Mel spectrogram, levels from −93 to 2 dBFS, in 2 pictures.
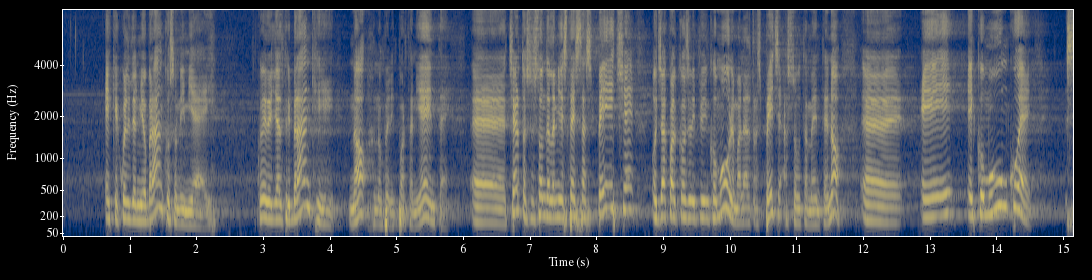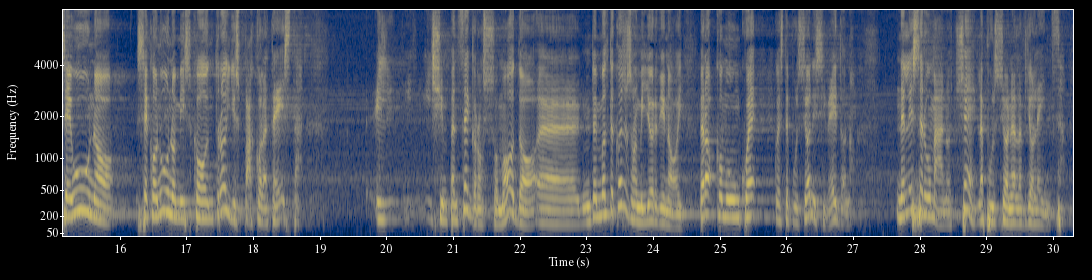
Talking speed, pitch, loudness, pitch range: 160 wpm, 190 Hz, -22 LUFS, 160-220 Hz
